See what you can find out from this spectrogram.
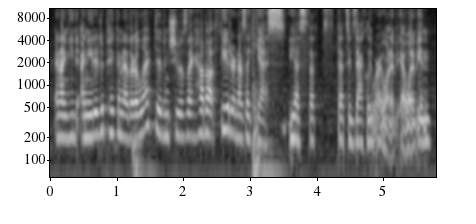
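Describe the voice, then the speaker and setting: A woman's voice: medium pitch, rapid-fire, soft background music. A woman in her twenties, a stage actress and guest, chatting casually, friendly and laughing easily as she tells stories. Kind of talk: casual interview chat.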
